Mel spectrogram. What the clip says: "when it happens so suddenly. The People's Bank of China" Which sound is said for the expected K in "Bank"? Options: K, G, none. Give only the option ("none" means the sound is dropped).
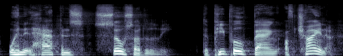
none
